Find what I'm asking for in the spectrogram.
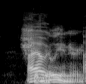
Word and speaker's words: Chamillionaire: Chamillionaire. – I always called him Chamillionaire. I don't know. But Chummeaner, like Cha-Cha Slide. – Yeah, it's a CH.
